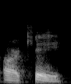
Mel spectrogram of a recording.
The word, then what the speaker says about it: arche: You mentioned the arche in the actual pronunciation is arche.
